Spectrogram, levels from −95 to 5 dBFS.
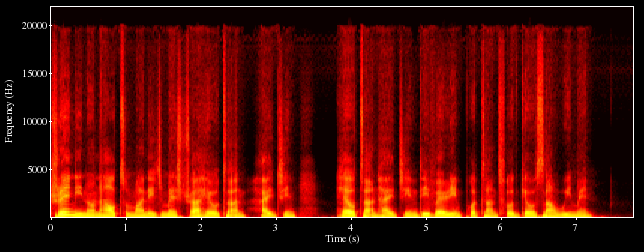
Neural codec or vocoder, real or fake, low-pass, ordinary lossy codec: autoencoder, 48 kHz, 32 numbers a frame, DAC-VAE, trained on Japanese speech; fake; none; none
